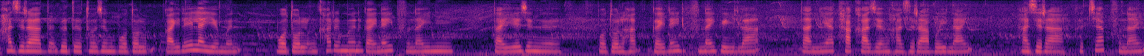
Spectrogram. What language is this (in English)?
Bodo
